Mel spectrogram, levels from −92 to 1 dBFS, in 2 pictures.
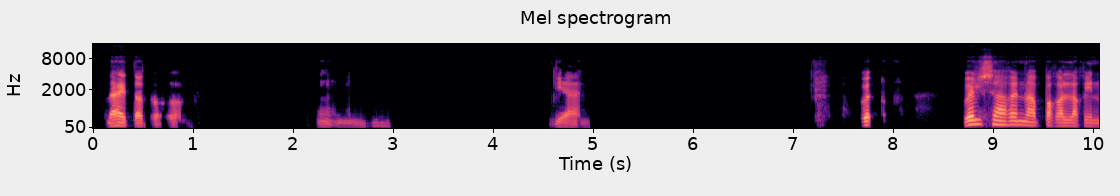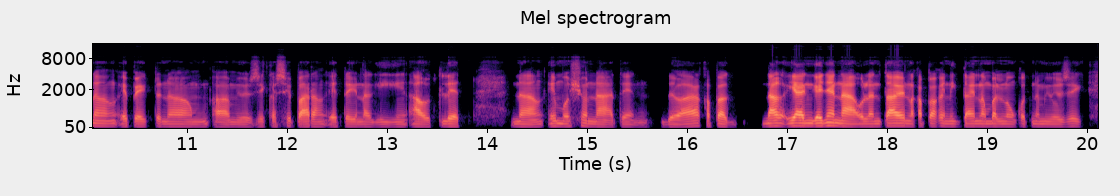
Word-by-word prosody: Dahil - - +7
totoo. 90 -1 -4 1.3
Mm 95 -1 -16
mm. 120 -1 -22 1.6
'Yan. 90 -4 -5 2.7
We - - +7 1.0
well 180 +2 +8
sa'kin 165 -3 +5
napakalaki 130 -2 +2
ng 115 -1 -4
epekto 105 -1 -3
ng, 100 0 -5
ah, 95 0 -1
music 95 -3 -10
kasi - - -5
parang 100 0 0
ito 95 +2 -6
yung 100 -1 -7
nagiging 95 +1 -10
outlet 100 -2 -2 0.5
ng 95 -1 -1
emosyon 110 +1 -4
natin, 90 -2 -4
'di - - -8
ba 95 +4 +1
kapag 95 - -1 0.3
na 115 +1 +4
'yan 120 +1 +6
ganiyan 120 +2 +5
naulan 105 0 +3
tayo 115 +1 +6
nakapakinig 110 -1 -3
tayo 105 +2 0
ng 105 0 -4
malungkot 105 -2 -5
na 105 - -9
music, 100 0 -8
100 Hz, 110 wpm, -24 LUFS, 95-115 Hz, 2.7 s, well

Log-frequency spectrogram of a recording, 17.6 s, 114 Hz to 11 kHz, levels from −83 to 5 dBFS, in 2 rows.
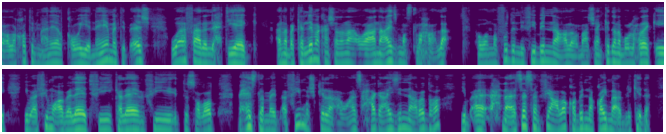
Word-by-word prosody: العلاقات 115 +8 -4
المهنيّة 130 -1 -5
القويّة، 125 -2 -2
إن 115 - -11
هي 150 +7 0
ما 150 - -1
تبقاش 150 +2 -1 0.3
واقفة 160 0 +4
على 135 - +6
الاحتياج. 130 -2 +2 0.4
أنا 130 - +2
باكلّمك 140 +6 +1
عشان 135 -1 -4
أنا 135 -1 -1
وأنا 125 +1 +4
عايز 145 -2 +2
مصلحة 130 -6 -5
لأ، - - 0 0.4
هو 125 +1 -1
المفروض 130 +7 -8
إن 140 -4 -6
في 155 - -4
بيننا 150 -1 -2
علا 115 -1 0
عشان 120 +3 -4
كده 150 +6 -3
أنا 135 - +1
باقول 130 +1 -4
لحضرتك 135 0 +2
إيه، 135 -1 0 0.3
يبقى 130 -3 0
في 170 - -5
مُقابلات، 130 0 +4
في 140 -1 -5
كلام، 135 +1 +5
في 140 0 -5
اتصالات 135 +2 -1 0.2
بحيث 170 -3 +1
لمّا 130 -2 0
يبقى 125 - -4
في 195 +2 -5
مشكلة 150 -8 -2
أو 105 -1 -9
عايز 140 -3 -3
حاجة 145 -1 0
عايزين 145 +3 -3
نعرضها 150 +4 0 0.3
يبقى 130 0 +2
إحنا 115 - +4
أساسًا 165 +4 +2
في 125 - -4
علاقة 155 +4 +3
بيننا 155 -3 -1
قايمة 150 +2 +4
قبل 115 +1 -3
كده - - -5
135 Hz, 190 wpm, -25 LUFS, 125-150 Hz, 0.4 s, على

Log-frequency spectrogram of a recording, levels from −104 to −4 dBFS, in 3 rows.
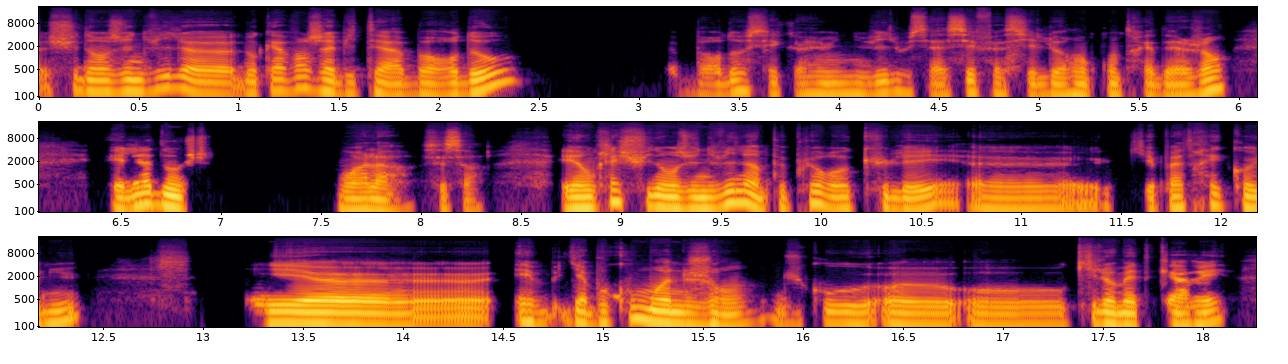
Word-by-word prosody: je - - -11
suis 145 - -7
dans 130 -1 +1
une 135 +1 0
ville, 165 +5 -5
heu, 120 -5 +1
donc 120 +3 -6
avant, 140 +4 -2
j'habitais 125 -5 -2
à 105 - 0
Bordeaux. 115 - 0 0.8
Bordeaux, 130 +1 -5
c'est 115 -4 -8
quand 110 - -11
même 110 0 -4
une 110 0 -4
ville 120 +4 -4
où - - -8
c'est 115 - -8
assez 105 +6 -3
facile 105 -3 -7
de 105 - -3
rencontrer 105 0 -4
des 100 0 -2
gens 140 +8 +1 0.5
et 115 - +2
là 140 +5 +5
donc 135 -4 +6
j - - -13 0.6
voilà, 105 -1 0
c'est - - -9
ça, 95 - -5 0.4
et 115 - +2
donc, 120 0 +4
là, 180 - +2
je - - -4
suis - - -3
dans 120 -2 +6
une 115 0 +3
ville 165 +7 +2
un 145 -8 +3
peu 115 - -8
plus 160 - -3
reculée, 120 +3 -1
heu, 110 -1 -3 0.3
qui - - -15
est - - -1
pas 125 - 0
très 140 +2 -6
connue 125 -1 0 0.9
et 120 -1 +7
heu, 110 - +5
et 130 - +1
b 115 - -9
il - - -12
y - - +5
a - - +4
beaucoup 120 +7 -4
moins 130 -5 +6
de 115 - +3
gens, 105 0 -1
du 110 -5 -11
coup, 115 -1 -2
heu, 110 -2 +1
au 105 0 -4
au - - -7
kilomètre 110 0 +1
carré. 115 +4 +1
115 Hz, 225 wpm, -23 LUFS, 110-130 Hz, 0.9 s, et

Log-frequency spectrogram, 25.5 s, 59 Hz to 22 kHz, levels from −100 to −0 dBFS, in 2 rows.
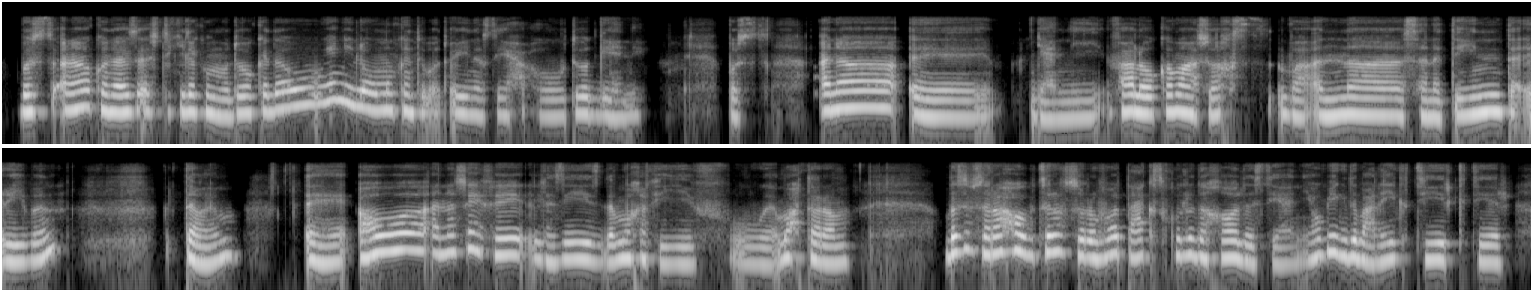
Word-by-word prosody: بُص 230 0 +1
أنا 255 +3 +3
كنت 245 -4 +1
عايزة 225 +2 +3
أشتكي 230 0 -6
لك 230 0 0
من 220 - +2
موضوع 215 +3 -1
كده 240 +4 0
ويعني 330 +4 +1
لو 275 -4 +3
ممكن 245 -1 -1
تبقى 225 - -7
تقول - - -6
لي 215 - -1
نصيحة 200 0 -9
أو 190 0 -8
توجّهني، 200 -1 -5 0.7
بُص - - -7 0.5
أنا 245 +2 +5 0.6
آآ 185 -1 -2 0.4
يعني 175 +5 -6
في 230 - -3
علاقة 225 0 +4
مع 225 -2 +5
شخص 200 +3 -5 0.2
بقى 200 -1 -2
لنا 200 0 +2
سَنتين 200 +5 +1
تقريبًا 205 - -1 1.1
تمام؟ 225 +3 +1 0.5
آآ 195 -2 +1
أ - - +5
هو 290 +6 +6 0.2
أنا 280 +1 0
شايفاه 285 -5 +1
لذيذ، 215 -1 -1
دمّه 205 +4 +2
خفيف 185 -5 -7
ومحترم 190 +1 -2 0.8
بس 275 +5 +5
بصراحة 300 -1 +3
هو 290 - +6
بيتصرف 285 +3 +2
تصرفات 245 0 +1
عكس 235 +1 -4
كل 255 -2 -2
ده 240 -1 0
خالص، 220 -5 -1
يعني 180 +4 -8
هو 240 - 0
بيكدب 245 -5 +2
عليّا 195 +2 -2
كتير، 215 -1 -3
كتير 195 -2 -6
220 Hz, 130 wpm, -24 LUFS, 195-245 Hz, 1.1 s, هو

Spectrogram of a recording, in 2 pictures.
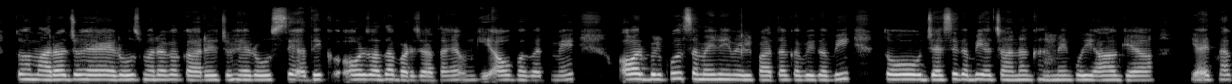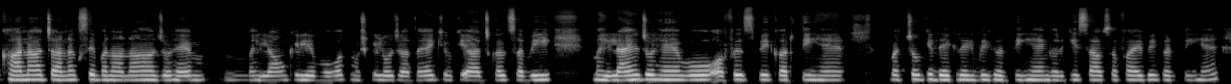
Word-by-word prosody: तो 240 - +1
हमारा 220 -1 +4
जो 225 +1 +3
है 220 -1 +4
रोज़मर्रा 220 0 +2
का 225 - +2
कार्य 210 0 +2
जो 215 - -1
है 215 - +3
रोज़ 215 0 +3
से 240 - +3
अधिक 220 +3 +1
और 225 +1 +3
ज़्यादा 225 +1 +3
बढ़ 195 - +2
जाता 195 0 -2
है 205 +2 -2
उनकी 205 +1 -8
आओ-भगत 205 -2 -1
में, 210 +3 -5 0.5
और 245 +1 +6
बिल्कुल 235 +4 +2
समय 235 -3 +3
नहीं 230 -1 +3
मिल 215 -1 +3
पाता 205 +1 0
कभी-कभी। 215 +4 +1 0.3
तो 230 -1 +7
जैसे 215 +2 +4
कभी 230 0 +2
अचानक 215 -1 0
घर 215 - -3
में 210 0 0
कोई 215 0 +3
आ 205 +1 +2
गया, 200 0 -1 0.4
या - - +1
इतना 220 +1 -2
खाना 215 -1 +1
अचानक 215 0 -1
से 230 - 0
बनाना 205 0 -2
जो 205 0 -4
है 200 -1 -1
उम्म, 205 0 -9 0.4
महिलाओं 200 0 -6
के 210 - -8
लिए 210 -1 0
बहुत 195 +3 -9
मुश्किल 210 0 -9
हो 205 - -3
जाता 200 -1 -7
है 210 +1 -3
क्योंकि 210 -2 -9
आजकल 200 +1 -3
सभी 210 +1 -2 0.4
महिलाएँ 205 +1 +1
जो 230 +1 +2
हैं 210 0 +1
वो 215 +1 +1
ऑफिस 215 +2 -2
भी 220 0 0
करती 210 0 -5
हैं, 205 0 -6 0.5
बच्चों 220 +1 -3
की 235 +2 -3
देख-रेख 215 0 0
भी 220 0 -2
करती 210 0 -5
हैं, 205 0 -2
घर 200 -1 -7
की 220 +2 -9
साफ-सफाई 210 0 -4
भी 220 +1 -4
करती 205 0 -11
हैं, 215 +4 -8
210 Hz, 185 wpm, -20 LUFS, 205-220 Hz, 0.5 s, तो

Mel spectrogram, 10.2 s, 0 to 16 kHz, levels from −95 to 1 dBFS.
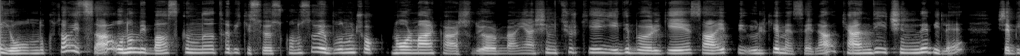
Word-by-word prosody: yoğunluktaysa 200 - +1
onun 250 +3 +7
bir 230 -7 -1
baskınlığı 225 +4 -1
tabii 235 -1 -7
ki 210 - -12
söz 185 -2 -5
konusu 215 +6 -8
ve 250 -6 +5
bunu 230 +2 0
çok 225 -3 -5
normal 205 0 +5
karşılıyorum 175 -2 -4
ben. 165 0 -7
Ya, 185 +1 -8
şimdi 215 +2 -7
Türkiye 240 0 -5
7 210 0 -3
bölgeye 190 +1 +1
sahip 205 +2 +2
bir 200 - -12
ülke 195 +5 +2
mesela 175 - -4
kendi 210 +5 +3
içinde 245 0 0
bile, 205 - -6 0.3
işte, 190 0 -3
bir, - - -9
210 Hz, 165 wpm, -24 LUFS, 190-235 Hz, 0.3 s, onun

